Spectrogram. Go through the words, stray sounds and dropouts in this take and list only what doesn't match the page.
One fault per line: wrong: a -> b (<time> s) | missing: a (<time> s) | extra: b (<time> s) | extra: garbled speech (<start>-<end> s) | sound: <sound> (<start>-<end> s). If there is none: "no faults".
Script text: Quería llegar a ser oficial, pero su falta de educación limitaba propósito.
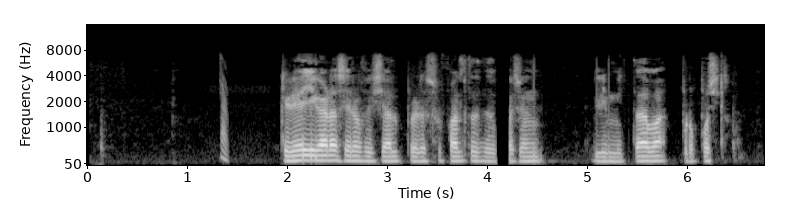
sound: chirp (1.3-1.4 s)
sound: dropout (4.1-4.2 s)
